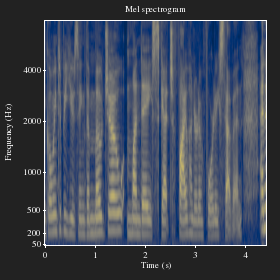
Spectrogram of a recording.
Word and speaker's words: Mojo: in the past and i've been saying it wrong all this time i've been calling it moho monday because that's the spanish in me wanting to call it moho and then one of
